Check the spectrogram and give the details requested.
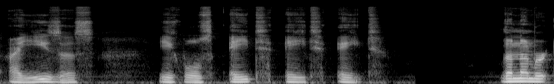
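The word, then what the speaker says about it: Ἰησοῦς: And of course, the most important one, Jesus in Greek, which is pronounced Iesus, equals 888.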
